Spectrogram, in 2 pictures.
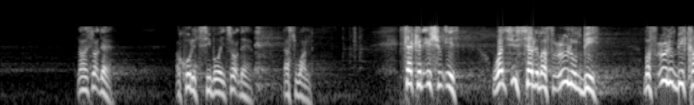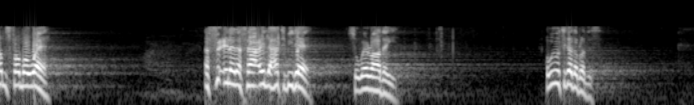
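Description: A young man lectures with animation into a clip-on microphone, in a slightly echoing room.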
